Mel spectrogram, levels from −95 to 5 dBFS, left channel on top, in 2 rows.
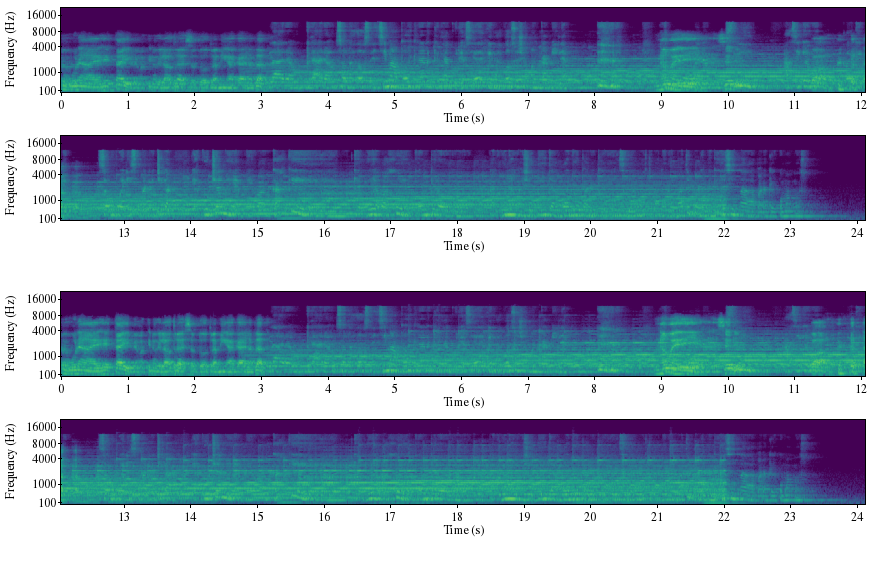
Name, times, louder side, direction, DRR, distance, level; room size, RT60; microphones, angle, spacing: voice 1, 0.0-3.1 8.9-10.2 11.2-12.3, right 3 dB, 85° right, 5 dB, 1.3 m, -26 dB
sound 1, 2.7-22.1, right 4 dB, 55° right, 0.9 m, -29 dB
voice 2, 3.1-7.7 8.0-10.4 10.8-12.2 12.7-23.2, left 1 dB, 20° left, 2 dB, 1.5 m, -32 dB
27.5 x 12.0 x 3.0 m, 1.3 s
head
